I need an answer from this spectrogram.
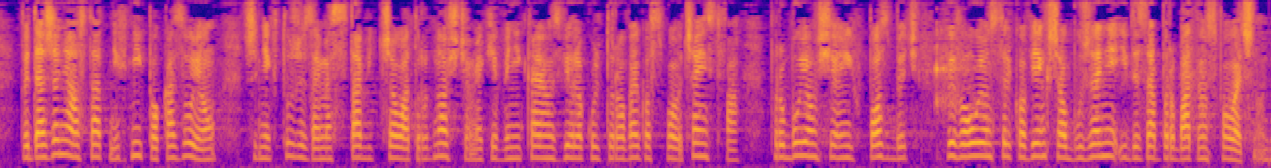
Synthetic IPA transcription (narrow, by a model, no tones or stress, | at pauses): vɘd̪aʐɛɲaɔst̪at̪ɲiɣd̪ɲipɔkazujɔ̃w̃ʐ̥ɛɲɛkt̪uʐɘzamʲast̪st̪avʲit͡ɕt͡ʂɔwat̪ɾud̪nɔɕt͡ɕɔ̃w̃jakʲɛvɘɲikajɔ̃w̃zvʲjɛlɔkult̪uɾɔvɛɡɔspɔwɛt͡ʂɛj̃st̪fa | pɾubujɔ̃w̃ɕɛixpɔzbɘt͡ɕvɘvɔwujɔnt̪st̪ɘlkɔvʲjɛŋkʂɛɔbuʐɛɲɛʔid̪ɛzapɾɔbat̪ɛw̃spɔwɛt͡ʂnɔ̰̃w̃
